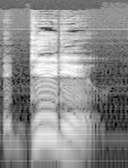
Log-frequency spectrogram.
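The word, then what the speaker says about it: Dodo: And after Abimelech, there arose to save Israel, Tola, the son of Puah, the son of, and it's literally pronounced doo-doo.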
